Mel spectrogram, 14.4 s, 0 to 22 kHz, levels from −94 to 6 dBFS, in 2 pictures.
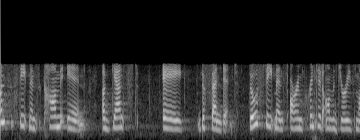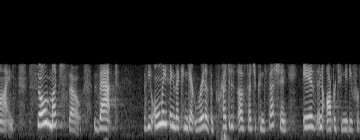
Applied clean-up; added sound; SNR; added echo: none; none; none; none.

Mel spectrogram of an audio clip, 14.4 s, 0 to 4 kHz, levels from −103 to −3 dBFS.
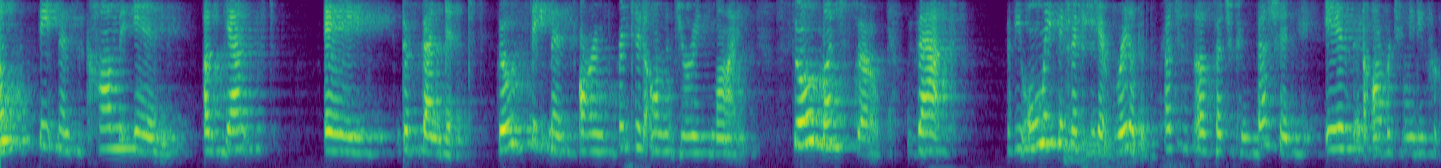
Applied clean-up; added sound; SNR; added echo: neural mask model DeepFilterNet 3.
